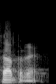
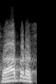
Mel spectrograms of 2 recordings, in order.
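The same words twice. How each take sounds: First: The reply is said in a calm, plain way. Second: The reply is said with strong, insistent force. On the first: A simple answer to a question. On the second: The speaker insists after being asked repeatedly.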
